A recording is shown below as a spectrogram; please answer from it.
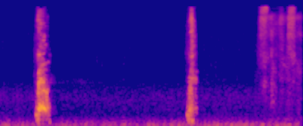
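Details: Ted the dog freaks out at nothing, possibly distant fog: two sharp barks about two seconds apart, then faint rustling.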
